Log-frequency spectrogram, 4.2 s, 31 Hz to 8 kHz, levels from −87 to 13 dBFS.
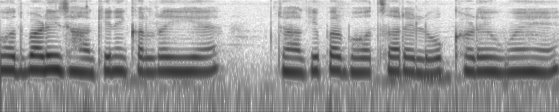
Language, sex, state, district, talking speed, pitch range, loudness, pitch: Hindi, female, Chhattisgarh, Bastar, 200 wpm, 225-240 Hz, -16 LUFS, 230 Hz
